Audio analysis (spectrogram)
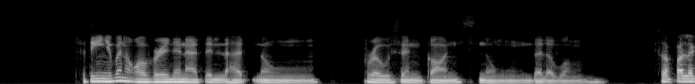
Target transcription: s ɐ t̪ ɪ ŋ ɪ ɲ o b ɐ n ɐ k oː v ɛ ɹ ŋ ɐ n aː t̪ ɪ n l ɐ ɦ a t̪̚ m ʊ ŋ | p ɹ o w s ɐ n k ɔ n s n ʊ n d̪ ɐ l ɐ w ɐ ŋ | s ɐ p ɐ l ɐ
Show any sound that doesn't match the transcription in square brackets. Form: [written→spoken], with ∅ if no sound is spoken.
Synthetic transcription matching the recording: s ɐ t̪ ɪ ŋ ɪ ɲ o b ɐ n ɐ k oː v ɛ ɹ [ŋ→n] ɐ n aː t̪ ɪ n l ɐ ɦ a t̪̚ [m→n] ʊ ŋ | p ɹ o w s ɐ n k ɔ n s n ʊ [n→ŋ] d̪ ɐ l ɐ w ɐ ŋ | s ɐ p ɐ l ɐ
